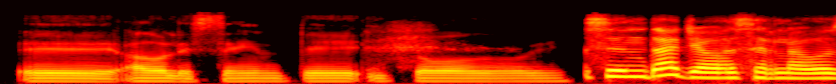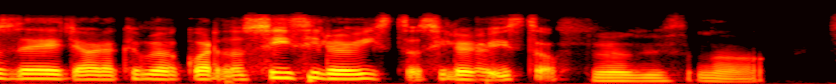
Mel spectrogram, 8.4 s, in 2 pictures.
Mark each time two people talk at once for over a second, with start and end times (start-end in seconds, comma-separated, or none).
none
